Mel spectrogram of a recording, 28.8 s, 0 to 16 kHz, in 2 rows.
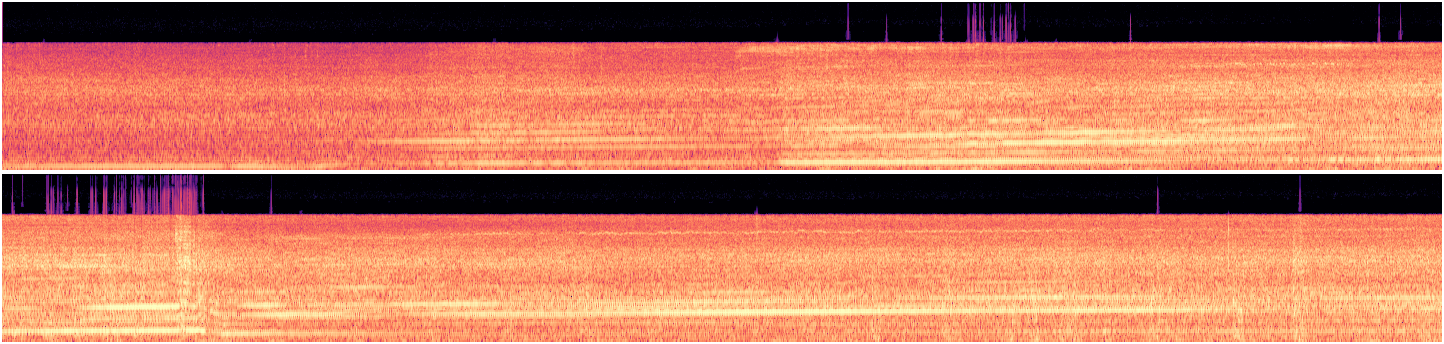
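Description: Honda four-cylinder engine heard from inside the car's cabin, accelerating hard from a steady low note: the pitch climbs steadily and the engine gets louder about 8 seconds in. About 16 seconds in the note drops sharply at a gear change, then climbs slowly again under full throttle.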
